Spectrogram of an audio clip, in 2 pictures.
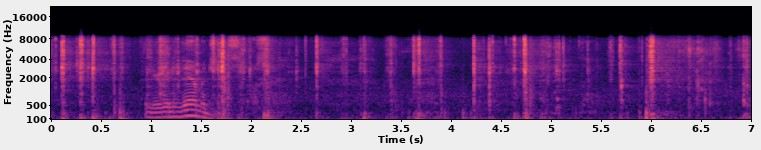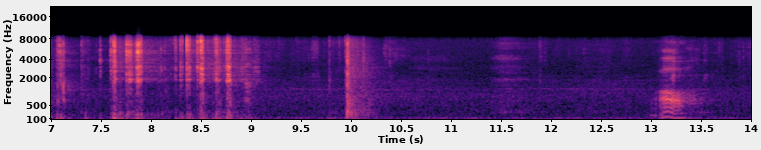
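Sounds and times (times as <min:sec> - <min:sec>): clicks taps and scraping: 0:00.0 - 0:10.4.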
